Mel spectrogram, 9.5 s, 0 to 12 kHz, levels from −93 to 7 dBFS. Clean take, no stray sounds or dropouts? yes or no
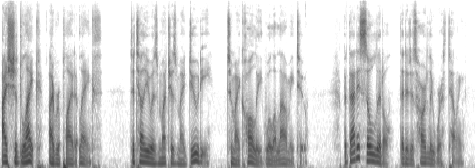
yes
